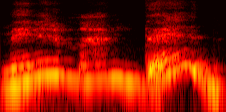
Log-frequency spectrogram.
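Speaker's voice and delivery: sweet, vibrant, innocent, high, soft voice. Retelling what a cousin said, imitating cousin Effie's sweet voice. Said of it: "In her sweet".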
